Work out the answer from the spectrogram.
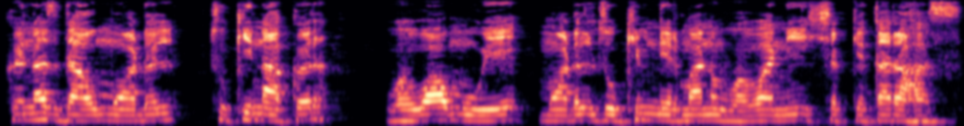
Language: Marathi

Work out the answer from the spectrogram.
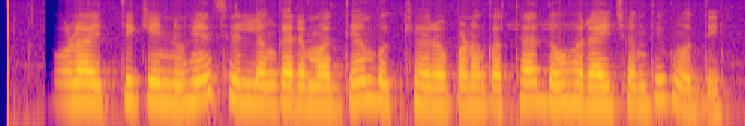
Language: Odia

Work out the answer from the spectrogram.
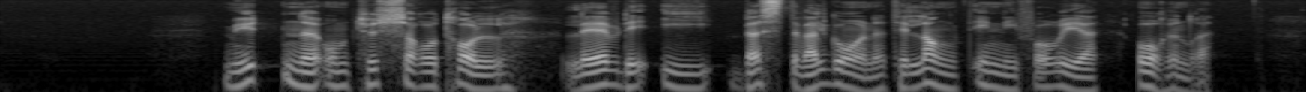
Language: Norwegian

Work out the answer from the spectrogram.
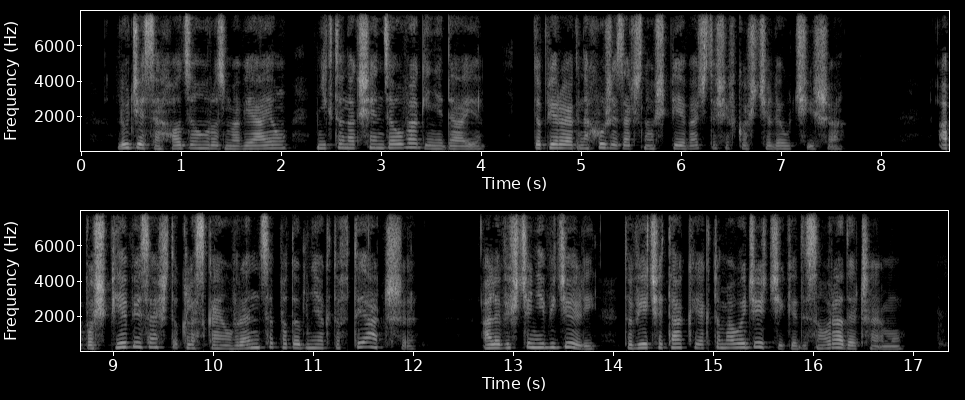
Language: Polish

